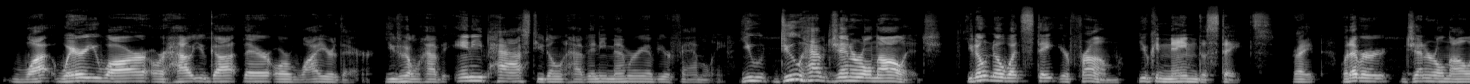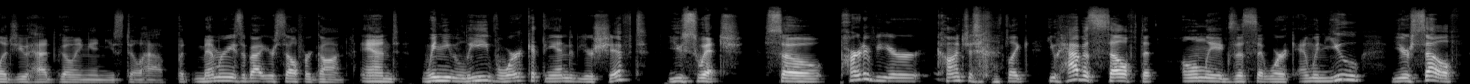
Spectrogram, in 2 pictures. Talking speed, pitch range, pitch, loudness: 190 wpm, 125-155 Hz, 140 Hz, -21 LUFS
